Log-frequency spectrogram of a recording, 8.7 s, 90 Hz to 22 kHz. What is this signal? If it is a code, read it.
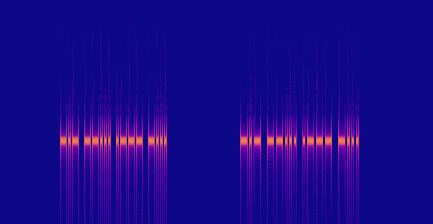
Morse code, heard as a keyed tone, about 29 wpm, 700 Hz. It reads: K7JB K7JB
